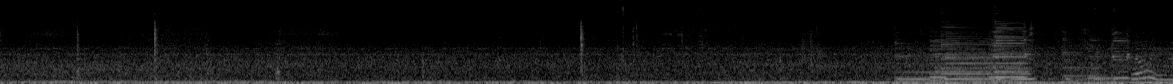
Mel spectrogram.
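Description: An acoustic guitar is strummed and plucked close by.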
